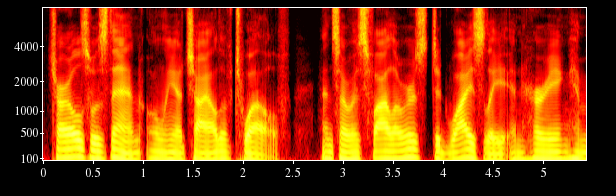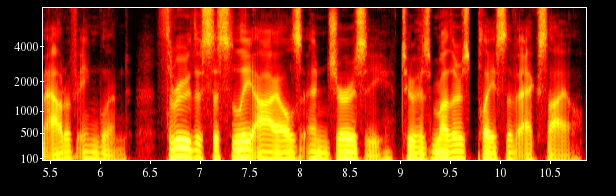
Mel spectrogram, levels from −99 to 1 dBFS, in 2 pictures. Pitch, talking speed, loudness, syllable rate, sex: 95 Hz, 175 wpm, -19 LUFS, 4.8 syllables/s, male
